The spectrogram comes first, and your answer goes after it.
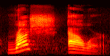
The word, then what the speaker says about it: rush hour: mmm practice the pronunciation rush hour rush hour hmm try to pronounce it smoothly as if it's one word so try after me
